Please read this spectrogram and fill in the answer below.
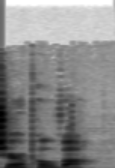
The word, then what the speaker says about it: Sharapova: It's pronounced Sharapova. Wow, that's so evil that you would say over.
